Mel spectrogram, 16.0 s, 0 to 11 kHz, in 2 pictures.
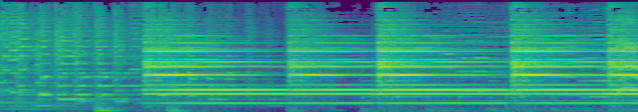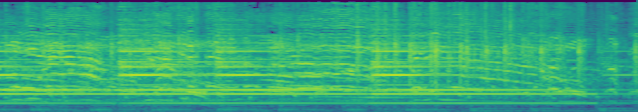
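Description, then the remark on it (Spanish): All the church bells of Paris peal loudly and continuously at dawn on 6 January, for the Day of Kings and the Feast of Fools, their ringing tones overlapping in a rich, sustained clangor with a faint murmur of crowd noise underneath. “El repique de todas las campanas despertó a los parisienses desde el amanecer del 6 de enero, y lo que ponía en conmoción a todo el pueblo de París era una doble solemnidad, la del Día de los Reyes y de la fiesta de los locos que se celebraban juntas”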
